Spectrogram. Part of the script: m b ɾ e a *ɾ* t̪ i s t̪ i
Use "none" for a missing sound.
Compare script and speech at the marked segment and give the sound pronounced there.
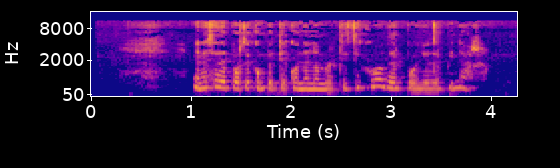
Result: ɾ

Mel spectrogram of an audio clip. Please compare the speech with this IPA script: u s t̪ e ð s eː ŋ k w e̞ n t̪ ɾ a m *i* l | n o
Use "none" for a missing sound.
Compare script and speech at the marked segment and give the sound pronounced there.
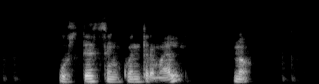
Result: a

